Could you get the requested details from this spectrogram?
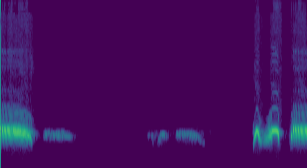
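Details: Decoy spotted dove for luring wild doves, voice style giọng thổ: a long, loud, husky coo opens, faint soft notes follow, then a quick double coo and another strong drawn-out coo end the phrase.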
